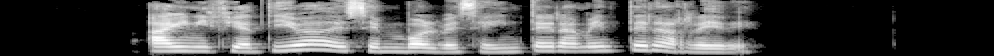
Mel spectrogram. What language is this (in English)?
Galician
